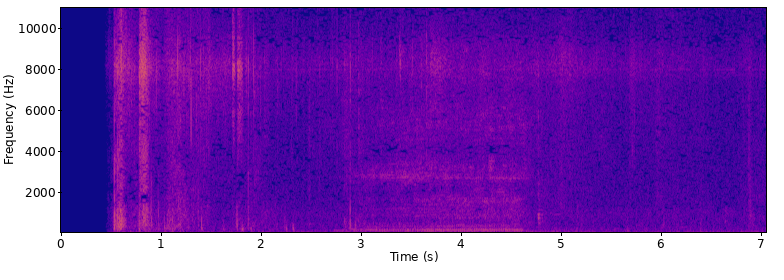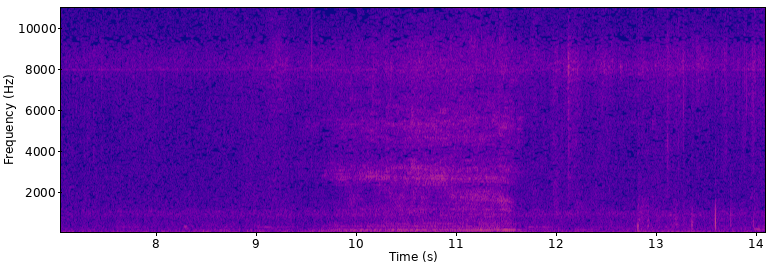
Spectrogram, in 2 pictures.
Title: Molly big rottweiler snoring loudly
